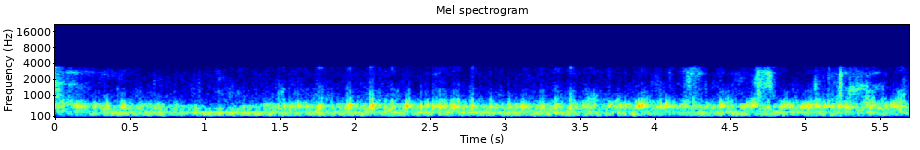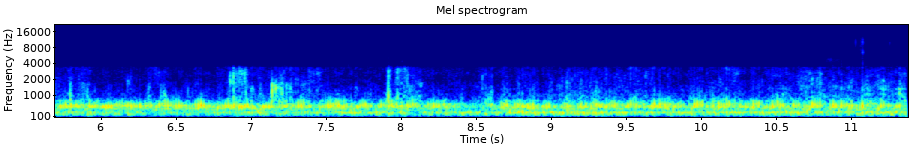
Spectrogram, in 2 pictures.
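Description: Several of the fastest racing cars in the two-wheel-drive class drive up to the start, their engines idling and rumbling steadily, with a dense low drone and occasional revving bursts over about eleven seconds, no voices.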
